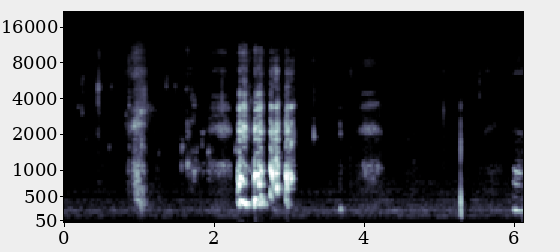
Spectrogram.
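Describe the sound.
Warm bath water splashing and dripping: a few light drips, then a tight cluster of loud splashes in the middle, followed by quieter scattered drips and a last sharp drop.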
